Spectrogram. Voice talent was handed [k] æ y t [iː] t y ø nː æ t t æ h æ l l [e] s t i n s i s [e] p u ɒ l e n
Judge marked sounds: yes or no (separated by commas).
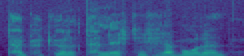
no, no, yes, no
